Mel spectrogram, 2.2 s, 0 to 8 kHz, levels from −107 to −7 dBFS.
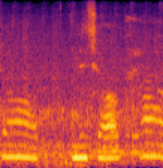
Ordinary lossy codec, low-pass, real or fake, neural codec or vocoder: none; none; real; none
